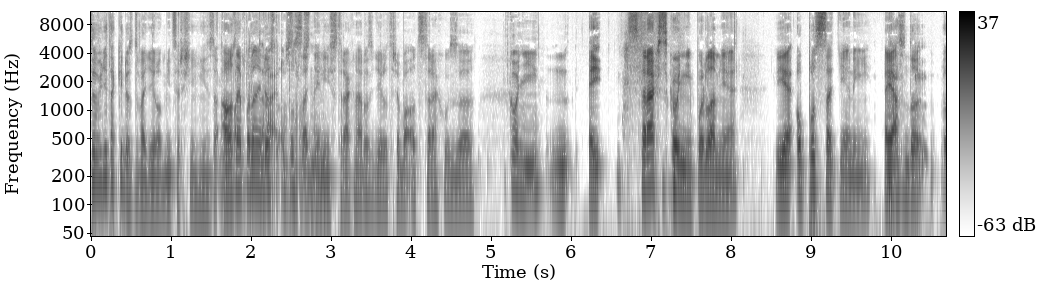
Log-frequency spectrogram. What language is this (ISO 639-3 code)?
ces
